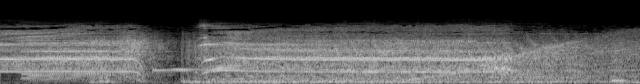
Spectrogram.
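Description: A cartoon monster's scream, given twice and each cry held at one steady pitch. The first cry breaks off about a second and a half in, and the second starts about two seconds in and holds for about three seconds. Background music plays under them.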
